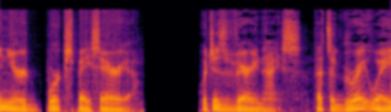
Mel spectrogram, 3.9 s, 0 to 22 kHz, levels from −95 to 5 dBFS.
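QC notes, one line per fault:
0.0 to 1.5 s, sample clock jitter: the converter's clock wanders, so each sample is captured a little early or late at random, by something on the order of 10 microseconds. The timing error turns into an amplitude error wherever the waveform is changing fastest, leaving a noise floor only about 25 dB under the signal. It is heard as a gritty hiss that swells on loud, bright passages and drops away when the sound goes quiet.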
